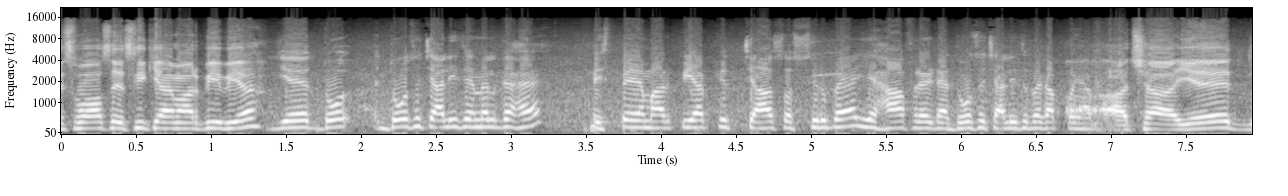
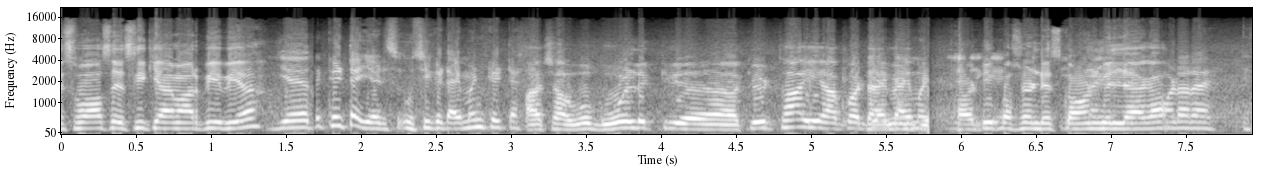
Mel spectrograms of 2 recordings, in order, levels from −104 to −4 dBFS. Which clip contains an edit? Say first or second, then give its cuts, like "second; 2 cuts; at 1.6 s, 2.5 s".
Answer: second; 2 cuts; at 1.7 s, 5.8 s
